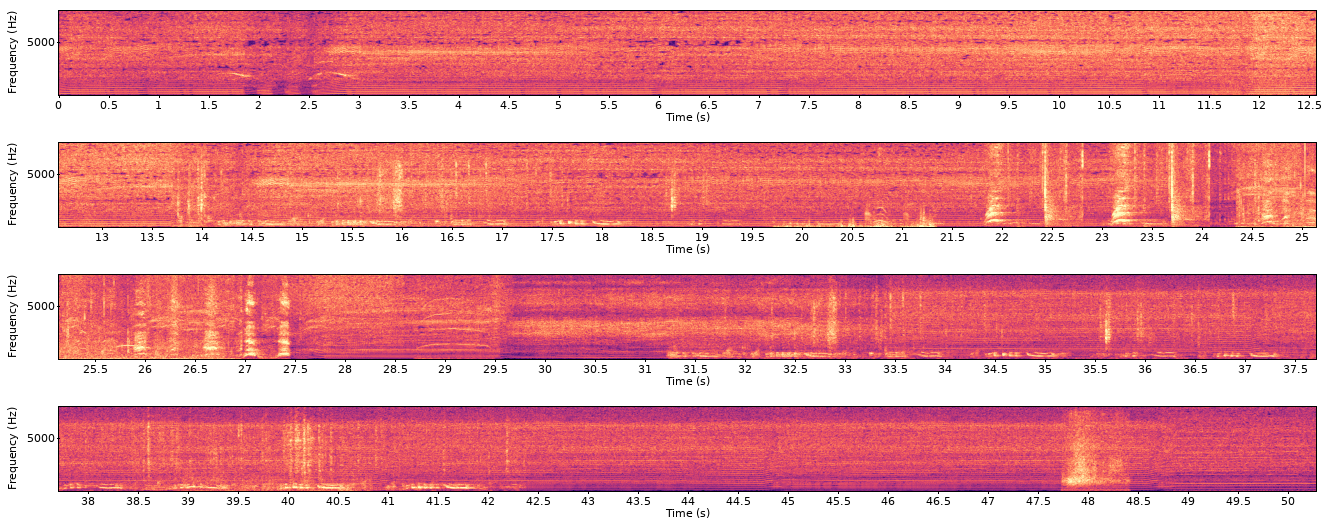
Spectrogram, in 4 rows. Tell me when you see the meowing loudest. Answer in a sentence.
The loudest moment of the meowing is at 48 seconds.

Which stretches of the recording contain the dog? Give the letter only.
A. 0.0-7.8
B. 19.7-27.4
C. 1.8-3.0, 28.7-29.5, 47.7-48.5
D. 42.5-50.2
B.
